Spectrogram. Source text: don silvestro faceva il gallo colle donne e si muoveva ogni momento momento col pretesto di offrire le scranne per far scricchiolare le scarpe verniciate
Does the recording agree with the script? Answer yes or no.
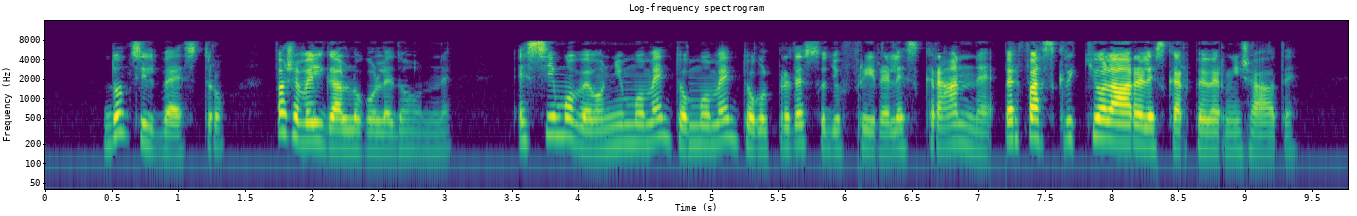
yes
